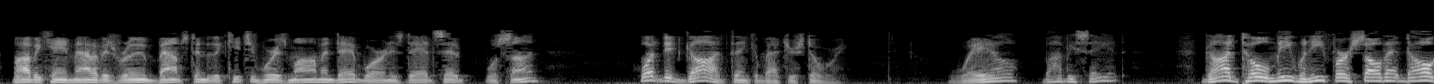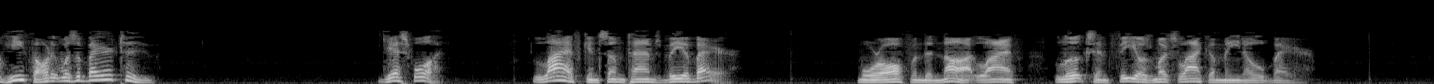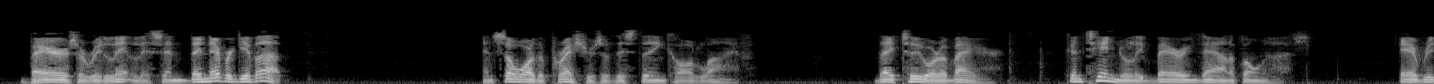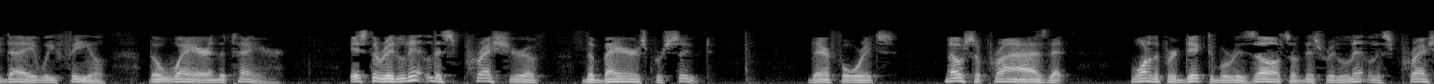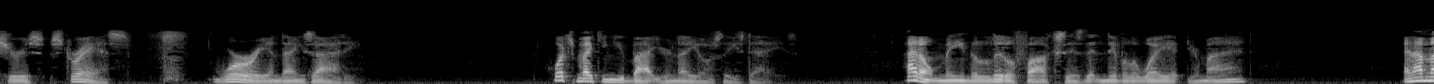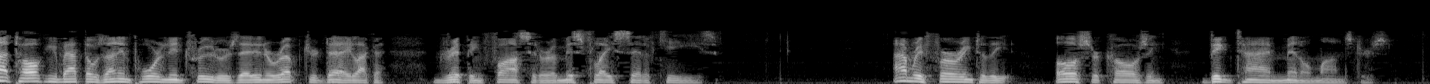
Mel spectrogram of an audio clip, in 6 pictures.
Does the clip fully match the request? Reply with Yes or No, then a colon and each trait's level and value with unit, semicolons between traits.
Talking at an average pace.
No: slow, 130 wpm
